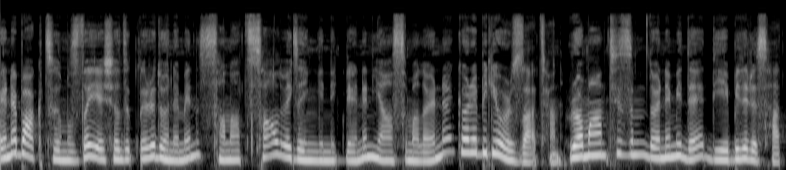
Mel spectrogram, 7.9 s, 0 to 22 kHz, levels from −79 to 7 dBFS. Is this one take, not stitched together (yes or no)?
no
